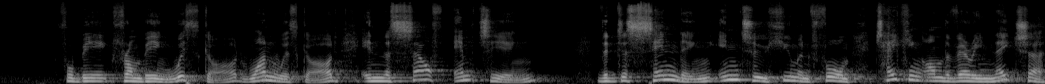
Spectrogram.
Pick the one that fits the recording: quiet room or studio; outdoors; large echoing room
large echoing room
